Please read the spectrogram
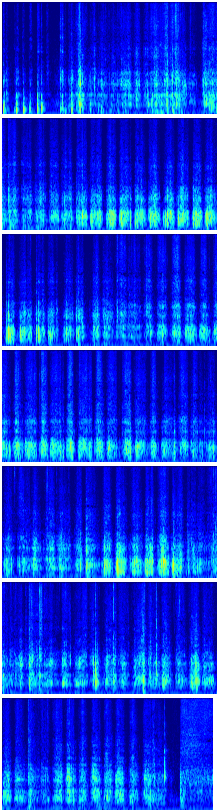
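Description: Fast scratching and tapping on a box close to the microphone, many strokes a second, stopping shortly before the end.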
